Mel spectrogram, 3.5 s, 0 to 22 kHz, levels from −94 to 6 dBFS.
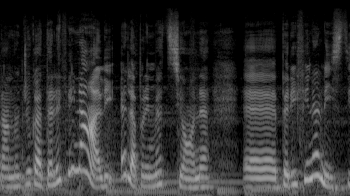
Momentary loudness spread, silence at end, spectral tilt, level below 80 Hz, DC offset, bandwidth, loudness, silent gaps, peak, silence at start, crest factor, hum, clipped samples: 7 LU; 0 s; -4 dB/octave; -62 dBFS; under 0.1%; 17.5 kHz; -34 LUFS; none; -16 dBFS; 0 s; 18 dB; none; under 0.1%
